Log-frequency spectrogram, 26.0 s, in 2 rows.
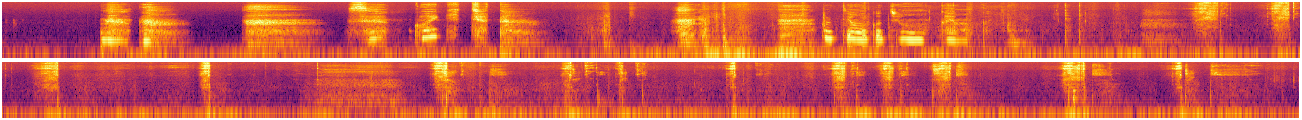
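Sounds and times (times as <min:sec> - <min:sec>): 
speech: 0:01.0 - 0:01.6, 0:08.4 - 0:09.8
soft whispering: 0:03.5 - 0:05.4, 0:06.7 - 0:11.0, 0:17.3 - 0:19.4, 0:21.3 - 0:22.8, 0:23.6 - 0:25.6
scissors snipping through hair: 0:11.9 - 0:13.6, 0:17.3 - 0:17.7, 0:18.6 - 0:19.4, 0:20.2 - 0:20.5, 0:21.2 - 0:22.6, 0:23.6 - 0:24.0.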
